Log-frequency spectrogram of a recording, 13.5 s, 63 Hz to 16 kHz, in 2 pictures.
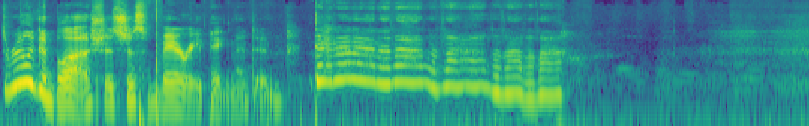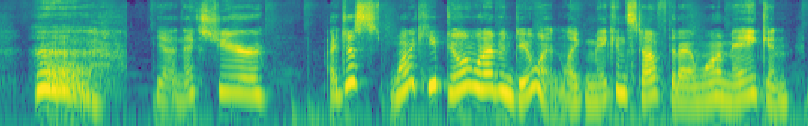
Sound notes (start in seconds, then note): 2.6 hums; 7.0 sighs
